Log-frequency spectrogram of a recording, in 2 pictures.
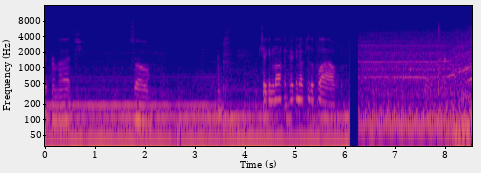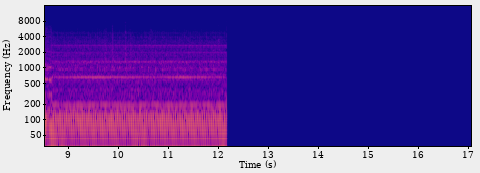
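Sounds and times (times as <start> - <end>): diesel tractor engine running: 0.0 - 5.7, 6.3 - 12.2
rising whine: 6.3 - 12.2.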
